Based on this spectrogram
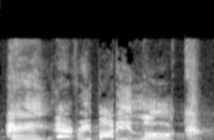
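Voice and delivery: high, loud shout to the crowd; excited call-out. Retold or imitated. Stephen calling the angry crowd, high loud shout. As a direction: call everyone over to see. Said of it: "The first thing he says".

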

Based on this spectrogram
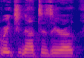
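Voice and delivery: usual speaking voice

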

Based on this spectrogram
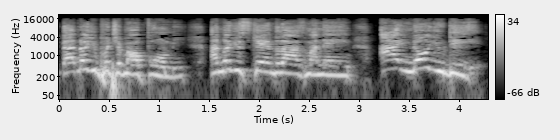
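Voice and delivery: ordinary delivery

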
